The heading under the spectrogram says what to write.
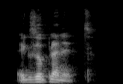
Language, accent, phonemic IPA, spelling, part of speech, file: French, France, /ɛɡ.zɔ.pla.nɛt/, exoplanète, noun, LL-Q150 (fra)-exoplanète.wav
- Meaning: exoplanet (planet outside Earth's solar system)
